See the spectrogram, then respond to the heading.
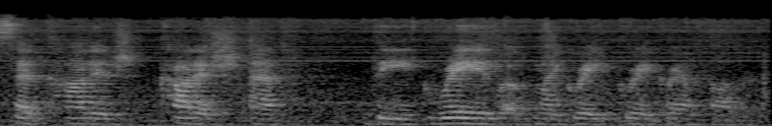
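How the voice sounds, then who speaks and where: A woman's voice with loud background noise and audible room echo. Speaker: novelist and memoirist. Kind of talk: panel discussion. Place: hall. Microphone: camera far.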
